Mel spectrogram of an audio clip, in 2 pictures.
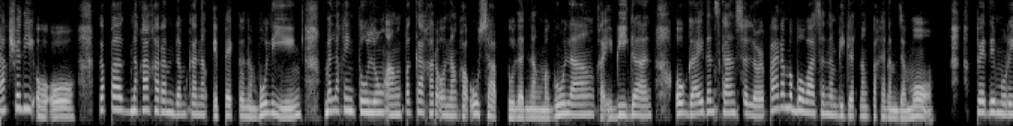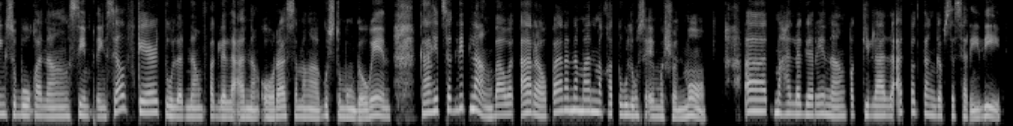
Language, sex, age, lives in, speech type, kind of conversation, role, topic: Filipino, female, 40-44, Philippines, read, expert-assistant, expert, Ano ang epekto ng bullying sa mental health ng kabataan?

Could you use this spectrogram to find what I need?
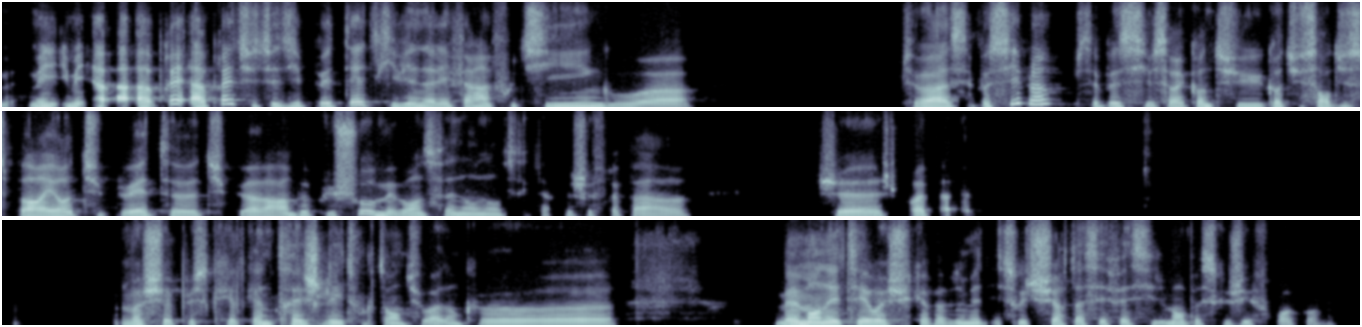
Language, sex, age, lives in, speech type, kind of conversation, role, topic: French, female, 45-49, France, conversation, unstructured, none, Quels critères prenez-vous en compte pour choisir vos vêtements selon la saison ?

